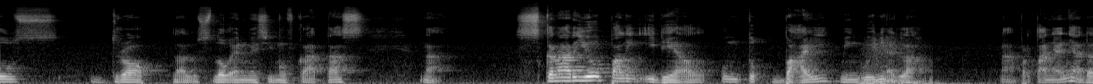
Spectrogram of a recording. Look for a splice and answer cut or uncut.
cut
